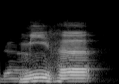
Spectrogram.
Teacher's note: Ha itu ha di dada. Miha. Miha jangan ditenggorokan.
